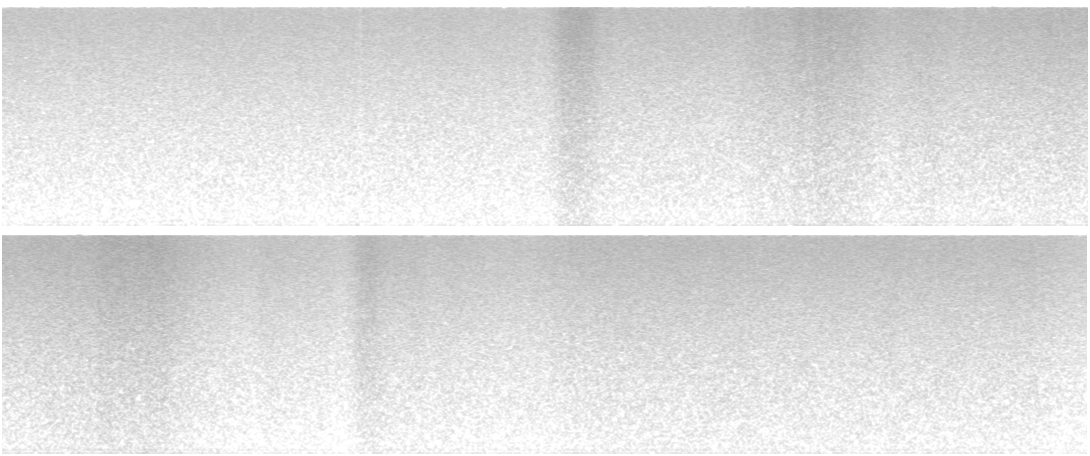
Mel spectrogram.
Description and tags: whoosh from a magnetic tape
whoosh, rustle, tape, magnetic, swoosh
